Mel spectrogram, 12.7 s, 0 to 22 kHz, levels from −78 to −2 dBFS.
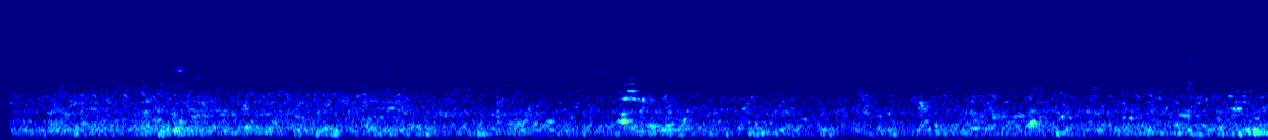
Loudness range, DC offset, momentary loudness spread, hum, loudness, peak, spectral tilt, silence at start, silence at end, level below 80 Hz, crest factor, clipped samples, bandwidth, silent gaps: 3 LU; under 0.1%; 8 LU; none; -54 LUFS; -32 dBFS; -6 dB/octave; 0.1 s; 0 s; -82 dBFS; 22 dB; under 0.1%; 7.6 kHz; none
